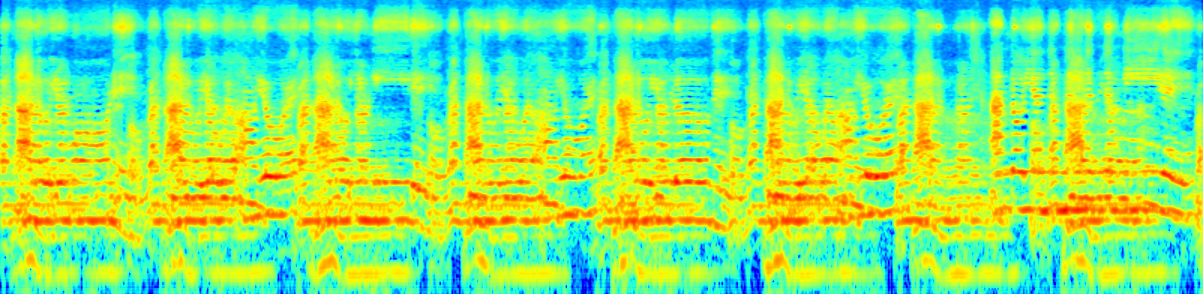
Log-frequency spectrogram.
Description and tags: GOLDEN GRAIN Vocals
A collection of samples/loops intended for personal and commercial music production. For use
All compositions where written and performed by
Chris S. Bacon on Home Sick Recordings. Take things, shake things, make things.
Folk, rock, percussion, looping, guitar, drums, acoustic-guitar, drum-beat, beat, vocal-loops, acapella, original-music, indie, loop, synth, Indie-folk, free, samples, melody, loops, bass, voice, whistle, piano, harmony, sounds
